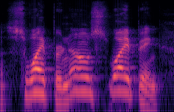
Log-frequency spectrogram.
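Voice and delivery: loud, high cartoon call; playful high-pitched scolding; cartoon catchphrase. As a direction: shout it like a kids' show heroine. Quotes a children's cartoon catchphrase.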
